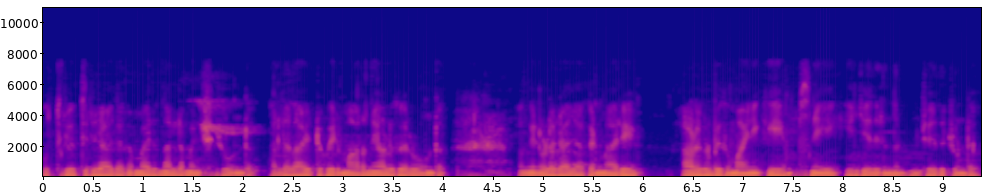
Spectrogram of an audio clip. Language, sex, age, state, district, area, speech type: Malayalam, female, 60+, Kerala, Idukki, rural, spontaneous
